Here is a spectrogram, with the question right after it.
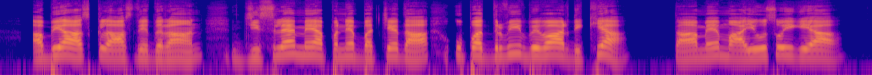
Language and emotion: Dogri, sad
